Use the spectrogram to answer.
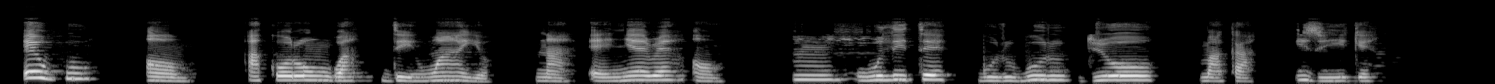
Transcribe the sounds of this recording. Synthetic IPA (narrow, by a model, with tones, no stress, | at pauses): e˦ɡʷu˦ | ɔ˨m̩˨ | a˦kʊ˦ɾʊ˦ŋ̩˦ɡʷa˦ | dɪ˨ŋʷa˦jɔ˨ | na˨ | e˨ɲe˦ɾe˦ɔ˨m̩˨ | m̩˦wu˦li˦te˦ | ɡ͡bu˨ɾu˨ɡ͡bu˦ɾu˦du˨o˦ | ma˨ka˨ | i˦zi˨i˦ke˦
